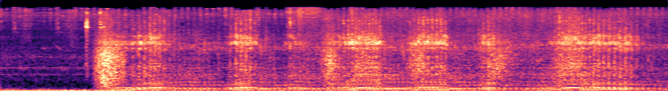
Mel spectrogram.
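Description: A car engine hums and revs as it drives over rough ground.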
